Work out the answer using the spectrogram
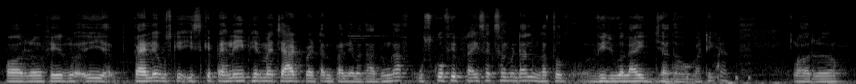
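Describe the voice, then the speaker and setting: Over faint background noise, a man with a warm, fairly high voice explains charts in a relaxed screen-share session, speaking a little fast with fairly even intonation. He works through examples step by step, sketching on the charts and dropping "theek hai" again and again.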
